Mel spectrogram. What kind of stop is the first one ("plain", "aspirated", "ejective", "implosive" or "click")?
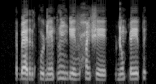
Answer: implosive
